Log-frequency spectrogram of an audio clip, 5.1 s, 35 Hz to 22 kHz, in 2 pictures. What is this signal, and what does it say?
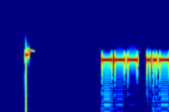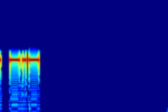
Morse code, heard as a keyed tone, about 25 wpm, 700 Hz. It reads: OUK
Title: USA Call Sign Postfixes - 3 Letters 25wpm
